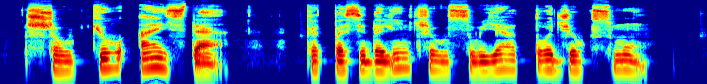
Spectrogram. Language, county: Lithuanian, Vilnius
